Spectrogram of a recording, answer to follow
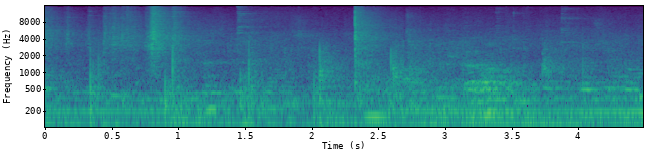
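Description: Indistinct background chatter in a changing room, with scattered sharp clicks and knocks, the loudest about a second in and again a little after two seconds.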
